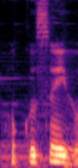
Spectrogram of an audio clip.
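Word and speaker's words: 北西部: 지바켓 호크세이브 호크세이브 하면 북서브입니다. 북을 호크라고 읽고 서를 세이라고 읽었습니다. 호크세이브 북서브 남부 남부입니다.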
